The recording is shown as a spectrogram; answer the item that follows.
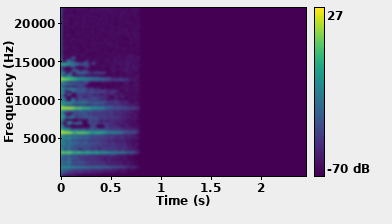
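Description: A single bright ding sound effect: a notification-bell chime as the bell icon is clicked. It rings out and fades within about half a second.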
